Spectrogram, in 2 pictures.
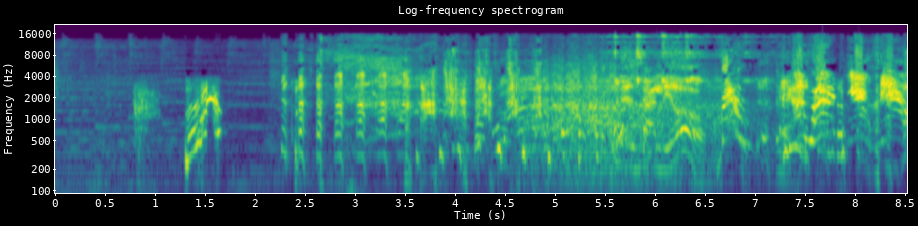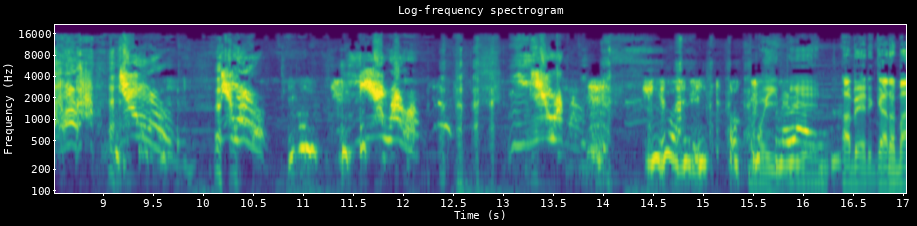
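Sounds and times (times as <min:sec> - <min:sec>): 
person imitating a cat and a dog at the same time: 0:00.8 - 0:01.8, 0:06.7 - 0:12.4, 0:13.1 - 0:13.9
laughter: 0:02.2 - 0:10.4, 0:12.2 - 0:15.9
speech: 0:07.5 - 0:17.0.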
